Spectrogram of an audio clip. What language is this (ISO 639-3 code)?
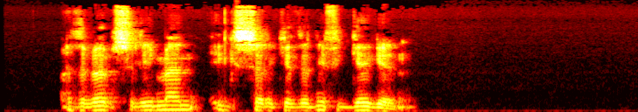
kab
